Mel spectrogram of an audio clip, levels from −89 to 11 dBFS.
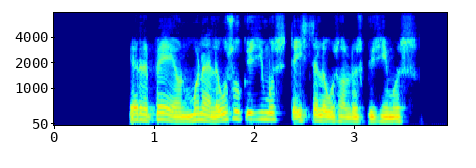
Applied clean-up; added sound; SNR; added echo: none; none; none; none.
